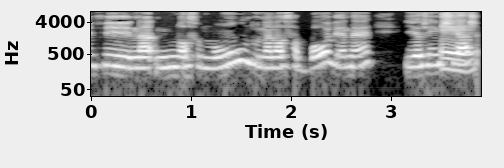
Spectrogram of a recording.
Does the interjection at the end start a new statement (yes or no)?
no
